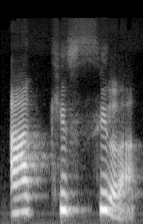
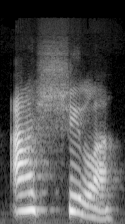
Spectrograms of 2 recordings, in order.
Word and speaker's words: axila: dessa coluna Artes fila Repete comigo axila axila e não tem gente para usar o som do X com s c h a gente vai falar a chila se a gente for para o céu x com som de sim acila se a gente for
